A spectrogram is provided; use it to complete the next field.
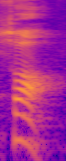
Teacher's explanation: स्वाद जो है वो कड़क और सख्त अक्षर है और वो मुंह के अंदरूनी भाग से निकलता है। इस वजह से हम अंग्रेज़ी एस, हिंदी स और तमिल स स्वाद के साथ बराबर के तुलना में नहीं रख सकते।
